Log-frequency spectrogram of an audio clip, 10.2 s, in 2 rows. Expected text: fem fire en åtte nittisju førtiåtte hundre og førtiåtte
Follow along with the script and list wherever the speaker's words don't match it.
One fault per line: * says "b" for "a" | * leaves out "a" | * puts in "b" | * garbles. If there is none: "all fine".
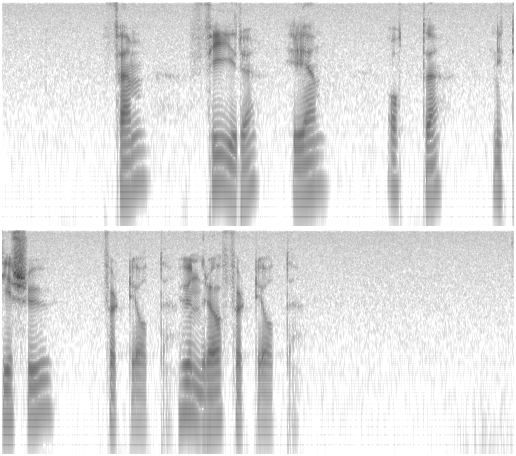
all fine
